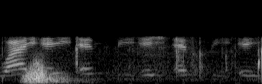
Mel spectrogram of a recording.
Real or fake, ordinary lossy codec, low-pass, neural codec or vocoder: fake; Opus, 24 kbps; 3.6 kHz; vocoder, 44.1 kHz, 128 mel bands every 512 samples, BigVGAN v2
